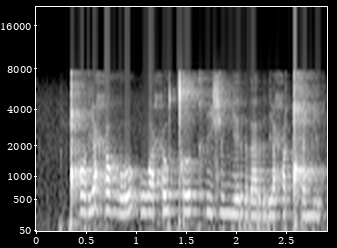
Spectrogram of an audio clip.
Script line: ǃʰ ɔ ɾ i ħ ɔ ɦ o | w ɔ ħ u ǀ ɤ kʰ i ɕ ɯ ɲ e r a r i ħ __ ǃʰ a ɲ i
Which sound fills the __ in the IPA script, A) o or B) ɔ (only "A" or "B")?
B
